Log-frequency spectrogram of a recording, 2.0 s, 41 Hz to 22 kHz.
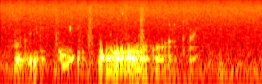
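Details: Low gurgling, bubbling rumbles swelling and fading over two seconds in a quiet room after 5 hours without eating: ordinary stomach growling (borborygmi) from an empty stomach.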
